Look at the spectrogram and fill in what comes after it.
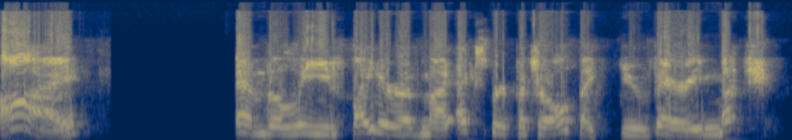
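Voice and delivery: puffed-up, self-important, surprisingly proud tone. Voicing a character answering a sarcastic question about junior patrols; surprisingly proud. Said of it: "he gets surprisingly proud".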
